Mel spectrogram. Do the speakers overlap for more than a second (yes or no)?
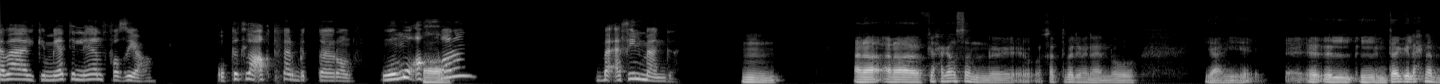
no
